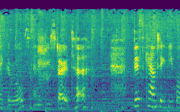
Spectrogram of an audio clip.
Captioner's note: scoffs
